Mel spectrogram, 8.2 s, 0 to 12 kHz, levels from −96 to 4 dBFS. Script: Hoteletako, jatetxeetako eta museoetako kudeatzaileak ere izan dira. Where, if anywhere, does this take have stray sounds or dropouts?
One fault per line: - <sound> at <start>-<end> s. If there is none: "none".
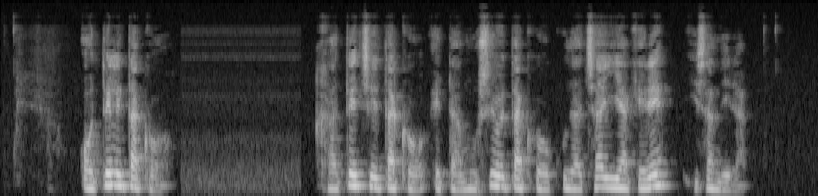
none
